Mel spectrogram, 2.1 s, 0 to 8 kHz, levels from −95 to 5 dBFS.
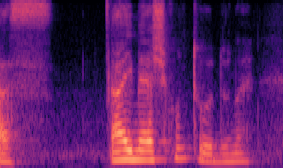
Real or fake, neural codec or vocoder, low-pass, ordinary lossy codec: real; none; none; none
